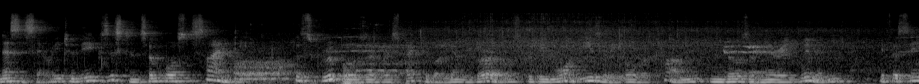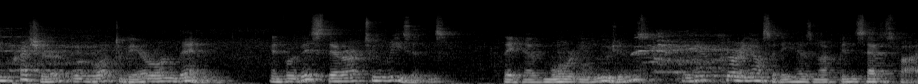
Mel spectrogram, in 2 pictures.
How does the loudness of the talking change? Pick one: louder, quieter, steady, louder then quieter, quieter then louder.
steady.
